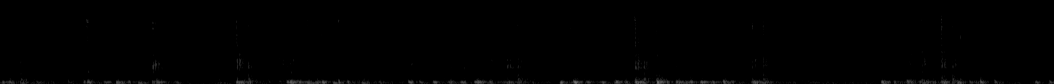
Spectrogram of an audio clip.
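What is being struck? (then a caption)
Plastic laptop keyboard. Fingertips press the black plastic keys of a laptop keyboard in irregular bursts of typing taps. Each tap is a short, soft click with a dull low thump and a faint bright tick, quickly fading, with brief pauses between flurries.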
